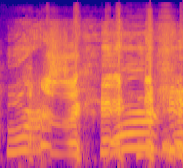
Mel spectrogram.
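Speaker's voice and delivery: very high, loud mock shriek; hollered catchphrase impression. Friends joining in on a quoted line, hollered impression. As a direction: screech it out as a silly impression.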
